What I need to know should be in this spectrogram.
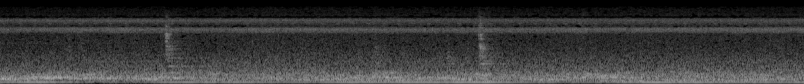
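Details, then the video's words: Field insects in Zhukovsky district, Russia, captured by phone in September 2019: persistent high thin trilling, two soft clicks, with a heavier low rumble and steady hum underneath. "Sounds of insects in field"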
